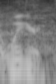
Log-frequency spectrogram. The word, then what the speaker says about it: Wingard: And he said, yeah, you pronounce that Wingard.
